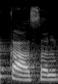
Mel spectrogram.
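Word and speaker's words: castle: होती है, इसको हम साइलेंट रखते हैं। यानी कि हम इसको नहीं पढ़ते हैं। इसीलिए हम इससे नहीं पढ़ेंगे। तो, यह हो गया कासल।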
